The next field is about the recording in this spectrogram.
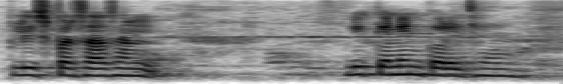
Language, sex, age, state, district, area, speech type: Maithili, female, 18-30, Bihar, Madhepura, rural, spontaneous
